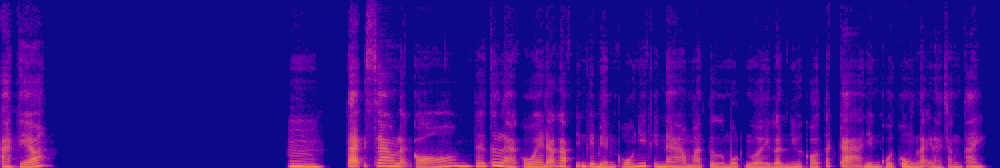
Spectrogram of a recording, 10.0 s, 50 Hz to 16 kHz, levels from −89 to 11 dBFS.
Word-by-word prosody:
À, 240 -1 +2
thế 210 - 0
á? 245 +5 +5 2.4
Ừm. 240 -4 +4 0.2
Tại - - +5
sao 275 -2 +3
lại 255 - +1
có 230 +9 0 0.2
thế 265 0 +1
tức 310 +3 +1
là 250 -8 +3
cô 220 +3 -1
ấy 215 -2 +1
đã 275 - +2
gặp 260 -2 +2
những 275 -4 0
cái 250 0 +1
biến 210 -2 +1
cố 215 -2 -4
như 255 +5 +2
thế 235 - -1
nào 220 -3 +1
mà - - -2
từ 190 -2 -4
một 180 0 -4
người 185 -1 -2
gần 185 0 -2
như 215 +2 -2
có 190 -2 -4
tất 140 -8 -8
cả - - -1
nhưng 105 0 -1
cuối 100 -1 -3
cùng 215 - +1
lại 195 - -4
là 185 +1 -4
trắng 190 +2 -7
tay? 225 -1 -2
220 Hz, 230 wpm, -25 LUFS, 190-250 Hz, 2.4 s, á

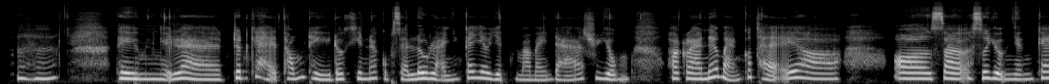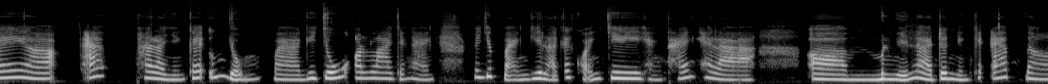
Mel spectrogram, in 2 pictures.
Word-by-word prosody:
Ừm 280 -1 -1
hứm. 265 +3 -2 0.6
Thì 265 -2 +6
mình 245 0 0
nghĩ 240 0 0
là 235 -4 +2
trên 305 -1 +3
cái 335 +2 -3
hệ - - -1
thống 275 +4 -2
thì 240 -6 0
đôi 245 +3 +1
khi 270 +1 -3
nó 265 +3 -1
cũng - - -10
sẽ 230 -5 -2
lưu 265 +4 +6
lại 235 -6 +1
những 230 +4 -6
cái 300 +2 -1
giao 285 -2 +3
dịch 235 -2 -1
mà 210 -2 -4
bạn 205 +3 -6
đã 215 +2 -4
sử 285 - -3
dụng. 240 -2 0 0.4
Hoặc 275 0 +1
là 255 -1 +4
nếu 320 +7 +3
bạn 220 - 0
có 335 - -3
thể, 255 +5 +1
ơ, 260 -4 +1 0.5
ờ, 270 -1 +5
s 260 - +2 0.3
sử 295 +3 +3
dụng 260 -4 +3
những 240 +1 -4
cái, 310 +3 +1
a, 270 -3 +1 0.2
app 380 +5 0 0.3
hay 300 -3 +1
là 260 -2 +3
những 220 0 -3
cái 300 +2 0
ứng 355 +1 -3
dụng 230 0 0
mà 225 -3 -2
ghi 280 +2 +2
chú 285 +5 +3
online 280 -2 0
chẳng 250 +1 -8
hạn, 225 -4 -5 0.4
nó 330 - 0
giúp 365 0 +1
bạn 220 0 -2
ghi 270 +3 +2
lại 245 -4 -1
các 315 +1 -4
khoản 245 +5 -3
chi 275 -2 +3
hàng 215 -2 -9
tháng. 290 +3 -2 0.2
Hay 300 - 0
là, 215 -3 0 0.5
ờ, 235 -2 +3
mình 215 +2 +2
nghĩ 210 -1 +2
là 270 -4 +2
trên 255 +3 +2
những 215 -1 -2
cái 300 +8 -10
app, 325 +5 -1
ờ, 275 - -1
260 Hz, 215 wpm, -20 LUFS, 230-285 Hz, 0.6 s, Thì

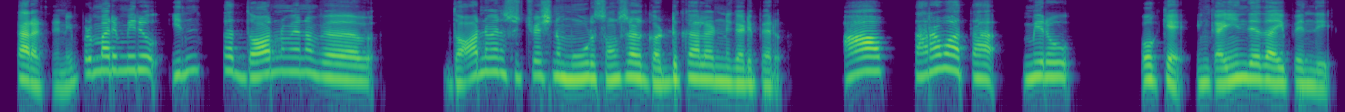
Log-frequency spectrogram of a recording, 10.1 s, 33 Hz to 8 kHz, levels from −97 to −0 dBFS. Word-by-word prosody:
Correct 140 -8 +4
అండి. 120 +2 -9
ఇప్పుడు 225 +7 -5
మరి 255 0 +2
మీరు, 260 0 0 0.2
ఇంత 250 +2 -11 0.2
దారుణమైన 235 +4 +2
వ - - +1 1.0
దారుణమైన 235 +4 0
సిట్యుయేషన్ 195 +1 0
3 180 +1 +2
సంవత్సరాలు 175 +2 +1
గడ్డు 145 +4 0
కాలాన్ని 165 -4 +1
గడిపారు. 135 -3 -3 0.6
ఆ - - +7 0.4
తర్వాత 255 +2 +2 0.4
మీరు, 190 0 +2 0.7
ఓకే, 155 -1 +2 0.2
ఇంకా 145 -1 -5
అయిందేదో 170 +1 +2
అయిపోయింది. 135 -4 -3
180 Hz, 130 wpm, -25 LUFS, 155-225 Hz, 1.0 s, ఆ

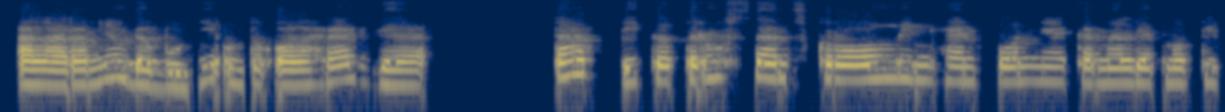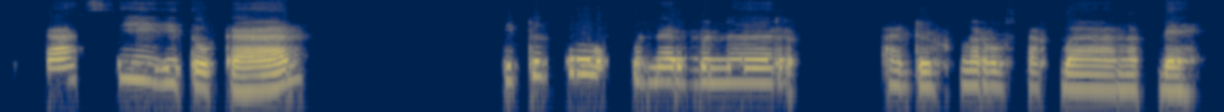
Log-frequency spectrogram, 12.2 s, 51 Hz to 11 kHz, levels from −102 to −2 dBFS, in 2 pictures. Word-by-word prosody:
alarmnya 195 +6 +4
udah 200 -4 +3
bunyi 170 -2 -6
untuk 195 - -6
olahraga. 195 -1 0 0.6
Tapi 310 -1 +2
keterusan 270 +2 +1
scrolling 245 0 +2
handphone-nya 225 0 -5
karena 210 0 0
liat 210 0 0
notifikasi 220 - -2
gitu 205 -4 +2
kan. 150 +2 +5 1.0
Itu 295 -11 -1
tuh 320 -2 +3 0.2
benar-benar, 215 -1 -1 0.5
aduh - - -1
ngerusak 180 -2 -4
banget 155 -1 -1
deh. 150 0 +3
215 Hz, 105 wpm, -32 LUFS, 190-245 Hz, 1.0 s, kan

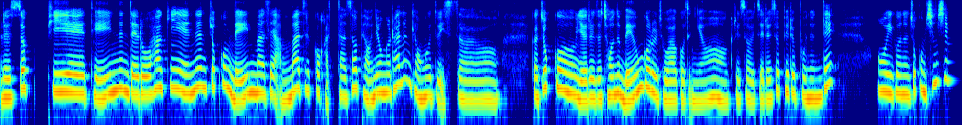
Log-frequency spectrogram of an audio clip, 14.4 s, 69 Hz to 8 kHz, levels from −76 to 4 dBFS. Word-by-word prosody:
레시피에 240 +2 +2
돼 200 -4 0
있는 255 +1 +4
대로 225 -1 +3
하기에는 280 0 +1
쪼끔 290 -3 0
내 180 0 +3
입맛에 235 +1 +1
안 185 -2 -3
맞을 260 +2 -1
것 245 -3 -3
같아서 215 - -5
변형을 235 +3 0
하는 340 +4 -3
경우도 205 - -1
있어요. 180 0 -4 0.5
그러니까 210 - -2
쪼끔 270 -7 +2
예를 185 +2 +2
들어 190 +1 -2
저는 215 0 +1
매운 200 +11 +3
거를 275 -6 +3
좋아하거든요. 180 0 -3
그래서 190 +1 -5
이제 170 +1 -4
레시피를 235 +5 -3
보는데 210 - -1 0.6
어 255 -1 +1
이거는 230 -2 +1
쪼끔 245 +2 0
심심 355 - -2
230 Hz, 330 characters per minute, -25 LUFS, 195-260 Hz, 0.6 s, 있는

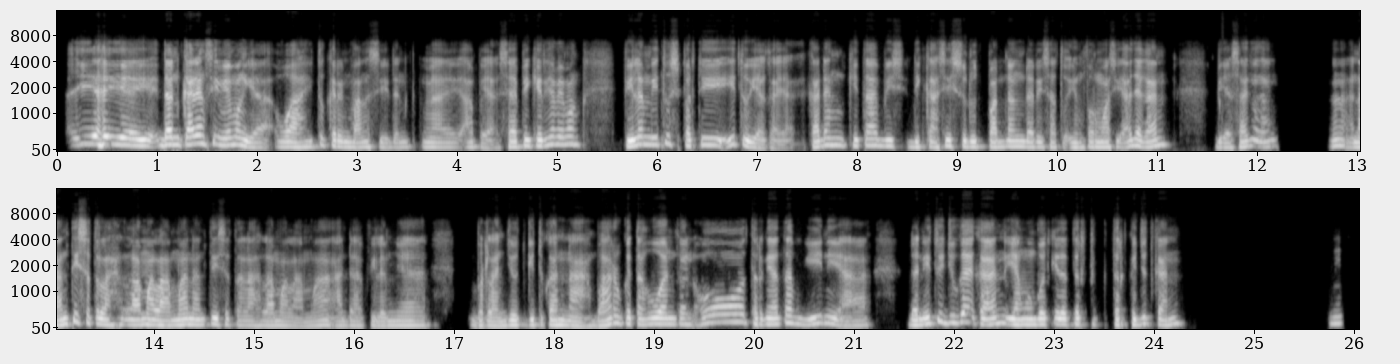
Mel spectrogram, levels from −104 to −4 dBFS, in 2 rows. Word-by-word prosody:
Iya 205 +4 +3
iya 190 -2 +5
iya, 155 -1 +7
dan 190 0 +8
kadang 210 +3 +6
sih 190 - -3
memang 180 -2 +2
ya. 120 -3 0 0.2
Wah, 125 -2 +3
itu 130 - -9
keren 140 -5 +1
banget 125 +2 -2
sih, 125 -3 -6
dan, 120 +1 -7 0.2
eee, 120 -1 -4
apa 125 -1 -7
ya, - - -6
saya 130 - +2
pikirnya 155 +2 +3
memang 195 0 -2 0.5
film 155 +7 +6
itu 185 +3 -4
seperti 155 +3 -3 0.3
itu 185 -1 -4
ya - - -2
Kak 100 -3 -6
ya, - - -9 0.2
kadang 165 +7 +1 0.2
kita 155 +2 -1 0.2
bis 150 -1 +1 0.2
dikasih 130 +3 0
sudut 135 -2 +1
pandang 135 +2 +1
dari 130 0 0
satu 125 0 -6
informasi 125 +2 -1
aja 155 +1 +2
kan, 145 +4 +2 0.6
biasanya 120 +6 -2
kan. 135 +3 -5 0.6
Heeh, 160 0 -2
nanti 140 +5 +3
setelah 150 -6 +2 0.2
lama-lama 130 -2 +2
nanti 135 +2 0
setelah 120 -4 -6
lama-lama 110 -1 -5 0.2
ada 110 +1 -6
filmnya, 115 +1 -3 0.7
berlanjut 115 +2 0
gitu 130 +1 -1
kan, 130 0 +4
nah 110 -2 0 0.2
baru 140 +9 +1
ketahuan 150 0 +3
kan, 145 -1 -3
oh 200 +6 -1
ternyata 145 +2 +1
begini 155 +5 -1
ya, - - -3 0.6
dan 130 +1 +4
itu 160 - 0
juga 195 +3 +2
kan 145 +1 +4
yang 140 -2 +4
membuat 140 +1 +3
kita 145 -1 +5
ter 150 0 0 0.3
terkejut 135 +3 -1
kan? 130 -1 0 1.6
Mmm. 165 +1 -7
140 Hz, 165 wpm, -23 LUFS, 125-155 Hz, 1.6 s, dan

